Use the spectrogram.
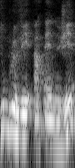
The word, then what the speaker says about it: Wang: Dans notre pinyin que je vais vous apprendre, ça s'écrit W-A-N-G avec un ton chinois. On va bientôt voir les tons. Donc ça se prononce Wang et ça s'écrit W-A-N-G.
